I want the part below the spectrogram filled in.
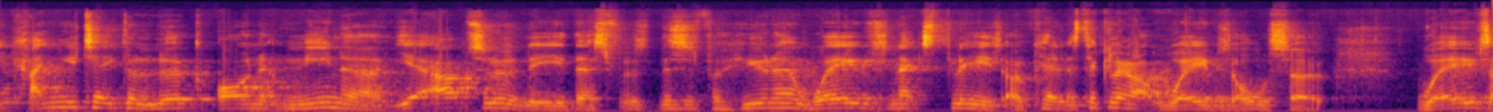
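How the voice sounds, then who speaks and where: A man streaming live chart analysis, chatty and rambling, reading out viewer comments, his voice slightly rough. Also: a little high, a little mellow. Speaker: crypto market analyst streamer. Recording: roomy echo, faint music behind.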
